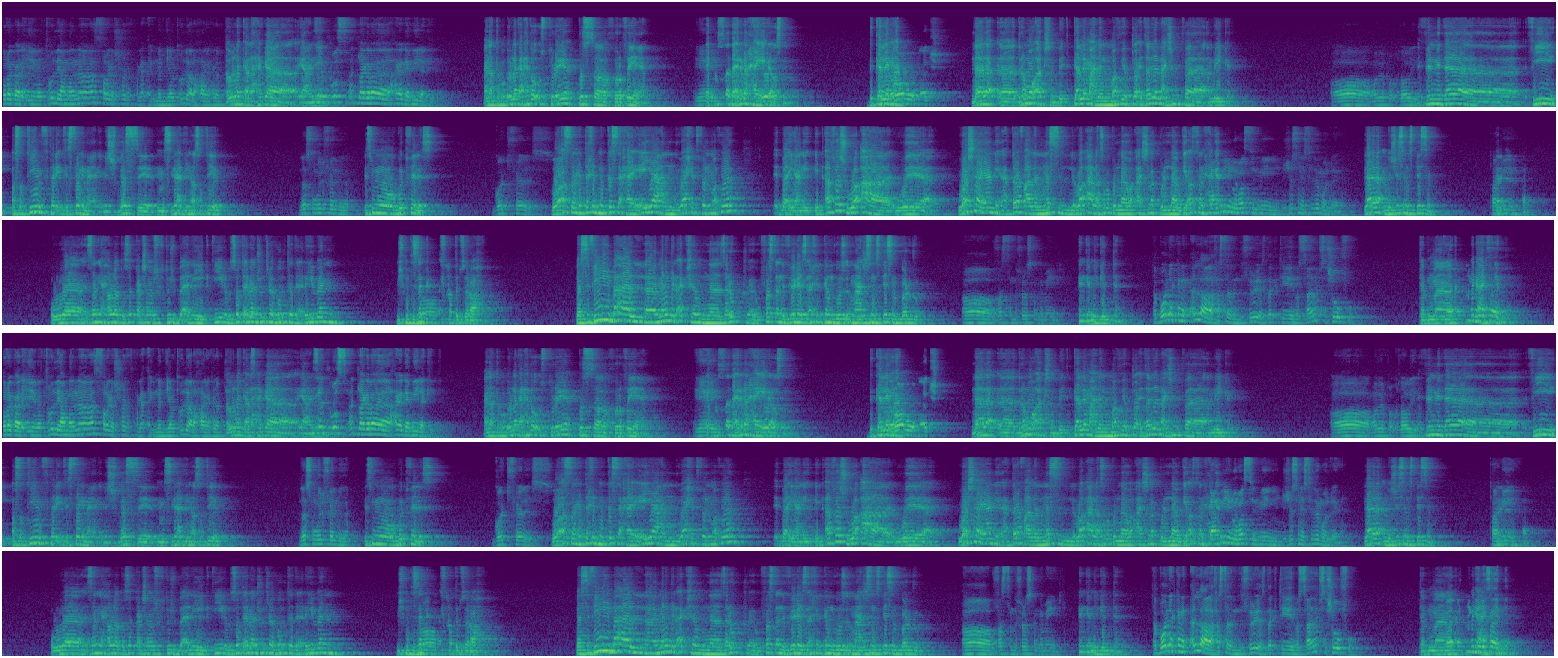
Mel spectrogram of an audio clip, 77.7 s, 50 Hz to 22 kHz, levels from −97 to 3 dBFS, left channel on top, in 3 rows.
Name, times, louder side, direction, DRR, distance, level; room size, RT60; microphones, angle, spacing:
voice 1, 0.0-4.2 5.2-7.3 11.5-12.0 14.7-15.6 22.1-23.7 30.8-31.8 34.1-35.0 46.0-48.3 50.7-51.2 58.7-59.1 67.8-69.5 71.0-74.4 75.8-77.0, right 3 dB, 40° right, 0.5 m, -33 dB
voice 2, 3.7-5.4 8.0-10.8 11.7-13.2 14.4-15.0 16.2-20.5 23.6-29.6 31.9-33.0 35.1-38.1 38.8-41.5 41.8-46.2 48.6-49.8 50.7-50.9 51.2-51.3 52.6-57.4 58.4-59.9 61.4-67.2 69.7-70.5 75.4-76.0 76.3-76.8, left 2 dB, 25° left, 0.6 m, -28 dB
8.9 x 6.8 x 7.6 m
head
